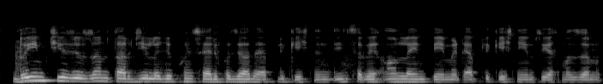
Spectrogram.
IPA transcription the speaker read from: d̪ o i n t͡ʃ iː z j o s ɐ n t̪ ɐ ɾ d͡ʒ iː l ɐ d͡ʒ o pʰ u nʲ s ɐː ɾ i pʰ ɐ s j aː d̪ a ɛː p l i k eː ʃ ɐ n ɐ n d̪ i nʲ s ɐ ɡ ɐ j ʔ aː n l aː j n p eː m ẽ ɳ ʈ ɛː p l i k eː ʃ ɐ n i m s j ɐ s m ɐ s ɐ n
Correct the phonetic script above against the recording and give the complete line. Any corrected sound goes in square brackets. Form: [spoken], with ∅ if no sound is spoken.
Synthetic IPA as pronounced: d̪ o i [m] t͡ʃ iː z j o [z] ɐ n t̪ ɐ ɾ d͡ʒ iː l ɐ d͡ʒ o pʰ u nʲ s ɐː ɾ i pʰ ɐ [z] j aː d̪ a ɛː p l i k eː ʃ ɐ n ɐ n d̪ i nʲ s ɐ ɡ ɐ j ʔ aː n l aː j n p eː m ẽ ɳ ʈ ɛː p l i k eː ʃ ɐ n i m s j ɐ s m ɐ [z] ɐ n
